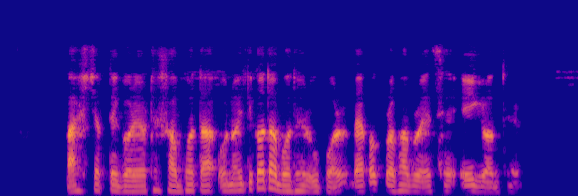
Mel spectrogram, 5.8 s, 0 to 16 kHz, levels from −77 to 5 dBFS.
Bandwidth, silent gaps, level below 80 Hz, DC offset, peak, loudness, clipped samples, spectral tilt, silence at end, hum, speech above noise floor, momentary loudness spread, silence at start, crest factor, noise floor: 6.8 kHz; none; -60 dBFS; under 0.1%; -2 dBFS; -23 LUFS; under 0.1%; -5 dB/octave; 0.6 s; none; 55 dB; 8 LU; 0.65 s; 22 dB; -79 dBFS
